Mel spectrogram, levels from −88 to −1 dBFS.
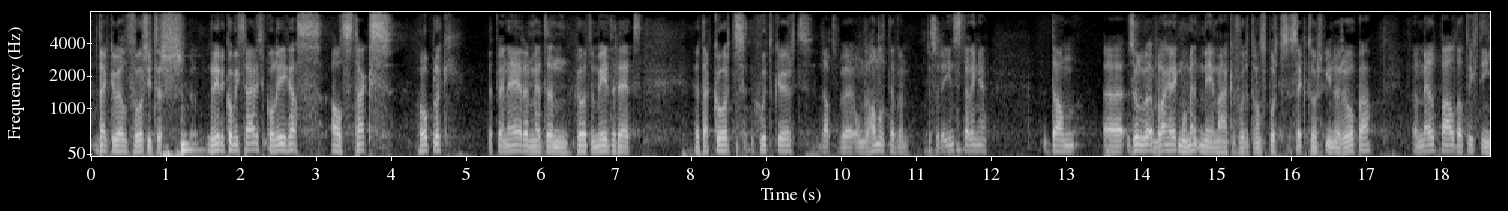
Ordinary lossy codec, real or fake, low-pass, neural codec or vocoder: none; fake; none; codec, 16 kHz, 6 kbps, DAC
